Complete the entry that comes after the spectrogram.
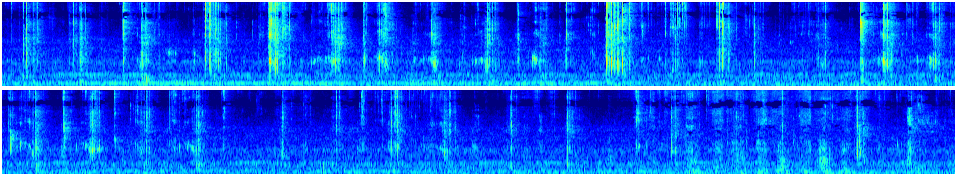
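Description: Close-up chewing and crunching of crispy oven-baked pork crackling, many irregular sharp crunches that grow softer and sparser after the first several seconds.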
